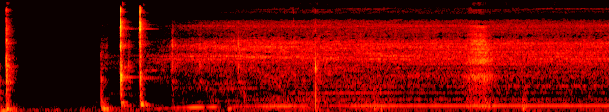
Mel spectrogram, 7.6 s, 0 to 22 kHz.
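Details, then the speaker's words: Federal Signal MCP amplifier (two 200W channels), bench-powered with 24 V DC taken from a 3D printer supply: sharp relay clicks at switch-on, then a quiet steady hum. Normal power-up, power light on. "So yeah, when I turn this on, you'll hear the relays click, and the power light right there will turn on, and these lights will come on for a second."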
